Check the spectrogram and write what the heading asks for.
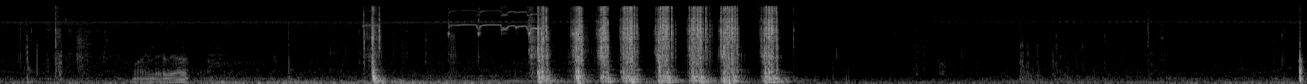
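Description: Ryobi cordless driver with a T30 Torx bit tightening the bolt on a convertible top's flap-tab bracket: a short rising whine of the motor about four seconds in, then about eight short bursts, roughly three a second, as the bolt is driven tight.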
